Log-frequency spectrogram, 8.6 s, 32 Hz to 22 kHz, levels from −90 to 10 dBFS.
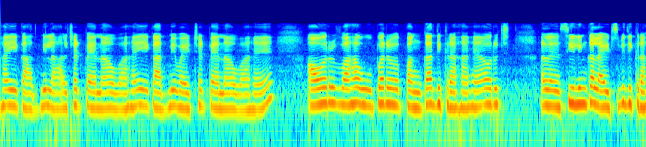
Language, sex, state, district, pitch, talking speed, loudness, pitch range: Hindi, female, Delhi, New Delhi, 200 Hz, 210 wpm, -16 LUFS, 185-215 Hz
